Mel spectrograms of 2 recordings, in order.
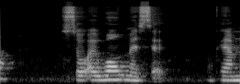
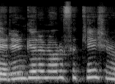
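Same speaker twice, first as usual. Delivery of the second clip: higher, rushed explanation; flustered apology; 7 semitones higher, much faster than usual. Real, not acted. Reader apologizes to the viewer for missing her, fast flustered. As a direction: blurt it out fast, embarrassed.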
